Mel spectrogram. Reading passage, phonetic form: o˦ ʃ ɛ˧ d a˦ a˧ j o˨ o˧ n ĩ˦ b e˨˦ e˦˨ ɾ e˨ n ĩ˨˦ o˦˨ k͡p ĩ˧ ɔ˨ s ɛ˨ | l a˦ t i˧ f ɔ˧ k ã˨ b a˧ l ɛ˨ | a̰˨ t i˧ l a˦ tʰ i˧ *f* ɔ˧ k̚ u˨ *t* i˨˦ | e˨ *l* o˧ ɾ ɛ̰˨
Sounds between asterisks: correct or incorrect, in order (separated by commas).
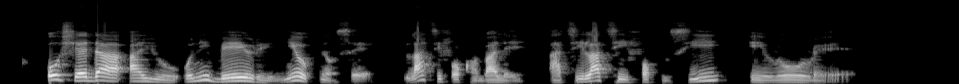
correct, incorrect, incorrect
